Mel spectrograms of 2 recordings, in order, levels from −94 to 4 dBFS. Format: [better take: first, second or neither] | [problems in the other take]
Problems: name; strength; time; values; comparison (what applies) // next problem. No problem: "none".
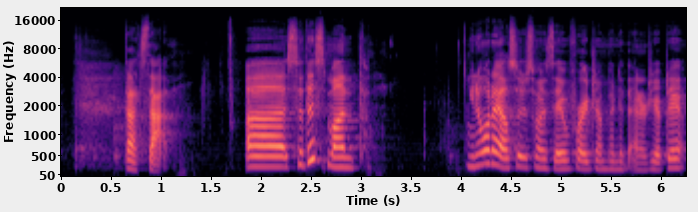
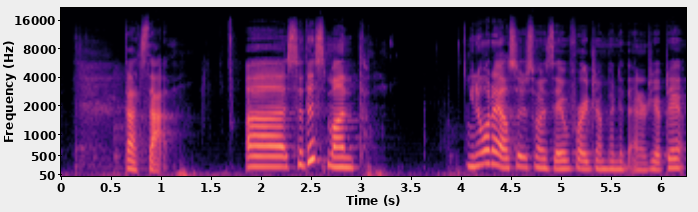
second | thin; somewhat; fading below 550 Hz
